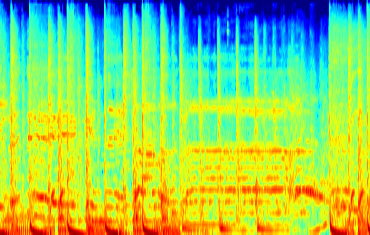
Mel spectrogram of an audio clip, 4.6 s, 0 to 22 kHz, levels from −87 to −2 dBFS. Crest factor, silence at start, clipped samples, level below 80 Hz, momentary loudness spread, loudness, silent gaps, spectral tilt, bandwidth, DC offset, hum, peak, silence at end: 10 dB; 0 s; under 0.1%; -16 dBFS; 6 LU; -12 LUFS; none; -4.5 dB/octave; over 20 kHz; under 0.1%; none; 0 dBFS; 0 s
